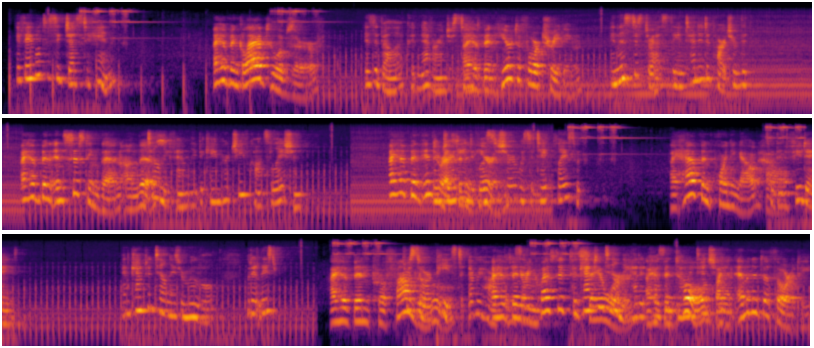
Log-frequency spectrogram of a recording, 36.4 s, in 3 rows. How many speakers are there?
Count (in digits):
2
